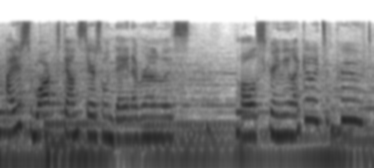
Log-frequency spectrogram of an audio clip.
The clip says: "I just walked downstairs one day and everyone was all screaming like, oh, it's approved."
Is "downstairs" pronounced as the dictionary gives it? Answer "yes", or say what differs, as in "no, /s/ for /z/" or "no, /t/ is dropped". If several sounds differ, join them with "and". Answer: yes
